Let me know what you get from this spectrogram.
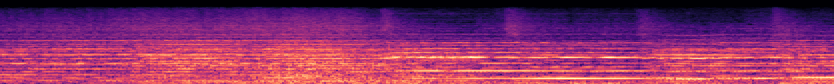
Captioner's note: none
